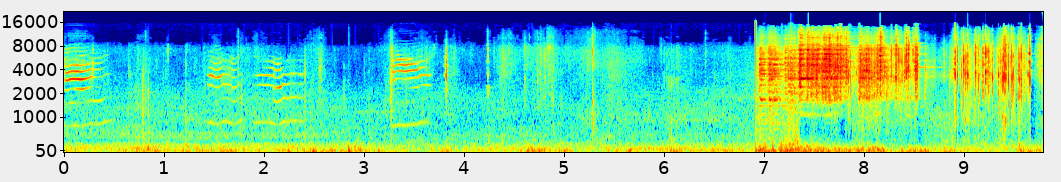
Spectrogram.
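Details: Stray kittens fed outdoors on a strongly windy day, eating eagerly: clear, high, wavering meows repeated in a quick series early on, then loud gusts of wind roar over the scene.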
